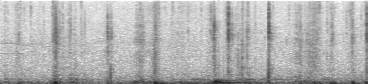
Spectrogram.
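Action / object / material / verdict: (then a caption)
scrape / bar of soap scraped with a metal grater blade / soap / none. A hand-held, hand-sized solid yellowish bar of dry soap is scraped repeatedly with the metal blade of a grey-green plastic grater, making short, crisp, crackling rasps over a low rumble. Curls of soap fall onto the table.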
